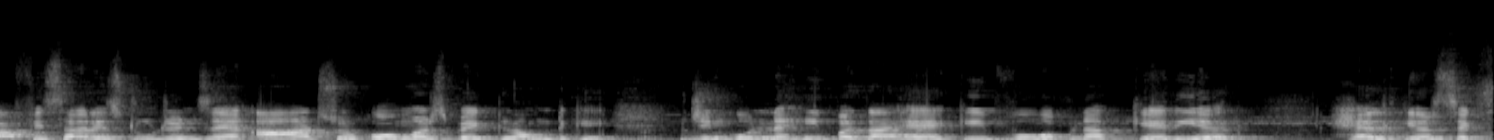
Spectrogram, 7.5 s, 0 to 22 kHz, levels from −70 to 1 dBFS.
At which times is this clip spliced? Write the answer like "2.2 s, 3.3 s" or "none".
none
